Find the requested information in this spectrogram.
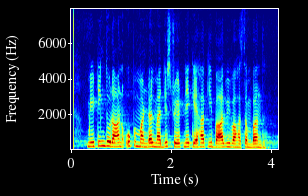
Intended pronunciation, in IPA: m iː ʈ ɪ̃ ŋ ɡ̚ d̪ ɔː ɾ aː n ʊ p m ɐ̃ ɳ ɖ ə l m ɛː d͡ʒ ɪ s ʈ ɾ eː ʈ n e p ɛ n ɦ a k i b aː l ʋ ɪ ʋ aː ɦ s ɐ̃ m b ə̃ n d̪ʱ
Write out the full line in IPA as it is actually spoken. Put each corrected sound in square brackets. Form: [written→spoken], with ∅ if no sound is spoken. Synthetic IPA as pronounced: m iː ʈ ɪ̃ ŋ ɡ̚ d̪ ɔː ɾ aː n ʊ p m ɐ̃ ɳ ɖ ə l m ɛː d͡ʒ ɪ s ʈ ɾ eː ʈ n e [p→k] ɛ [n→∅] ɦ a k i b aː l ʋ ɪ ʋ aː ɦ s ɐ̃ m b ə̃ n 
